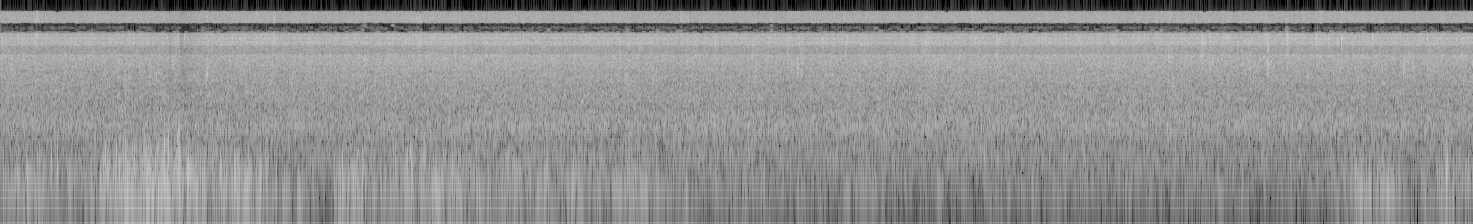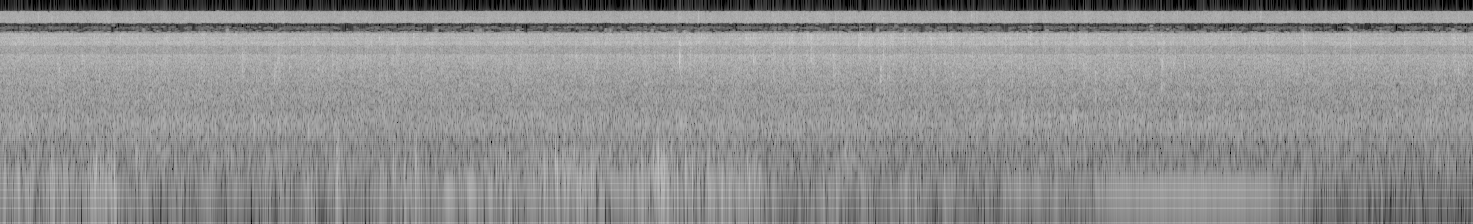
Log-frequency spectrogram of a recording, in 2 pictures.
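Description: Heavy rain falling steadily on trees and a yard, an even hiss, with a brief low rumble about two seconds in.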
